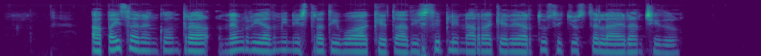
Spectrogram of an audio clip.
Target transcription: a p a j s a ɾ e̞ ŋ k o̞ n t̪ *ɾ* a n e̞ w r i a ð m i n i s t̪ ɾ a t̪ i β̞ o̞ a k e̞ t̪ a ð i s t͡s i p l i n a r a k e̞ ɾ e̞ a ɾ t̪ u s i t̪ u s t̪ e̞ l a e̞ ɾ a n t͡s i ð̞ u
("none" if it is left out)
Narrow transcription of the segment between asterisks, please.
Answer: ɾ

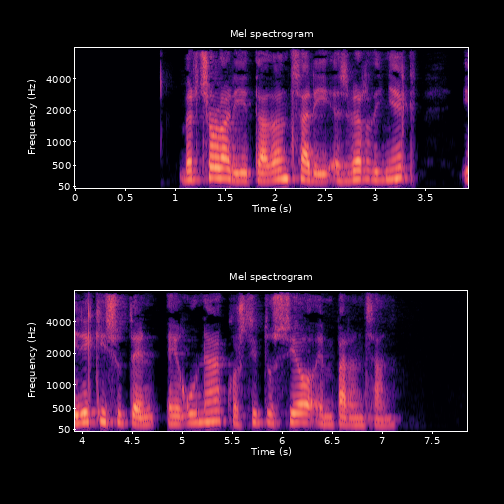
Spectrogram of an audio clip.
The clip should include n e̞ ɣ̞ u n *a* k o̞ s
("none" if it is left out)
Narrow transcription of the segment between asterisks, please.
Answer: a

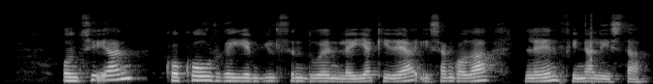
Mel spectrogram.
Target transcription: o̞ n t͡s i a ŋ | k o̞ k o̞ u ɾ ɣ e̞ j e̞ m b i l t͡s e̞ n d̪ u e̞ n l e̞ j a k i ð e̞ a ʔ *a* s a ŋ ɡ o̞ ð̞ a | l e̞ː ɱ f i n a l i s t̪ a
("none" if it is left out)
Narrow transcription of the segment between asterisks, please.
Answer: i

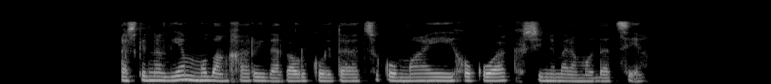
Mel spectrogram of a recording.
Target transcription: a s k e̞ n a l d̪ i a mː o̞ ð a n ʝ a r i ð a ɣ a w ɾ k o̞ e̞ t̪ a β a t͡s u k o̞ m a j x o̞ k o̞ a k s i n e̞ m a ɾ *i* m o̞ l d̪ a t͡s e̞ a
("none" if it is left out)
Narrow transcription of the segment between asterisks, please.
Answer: a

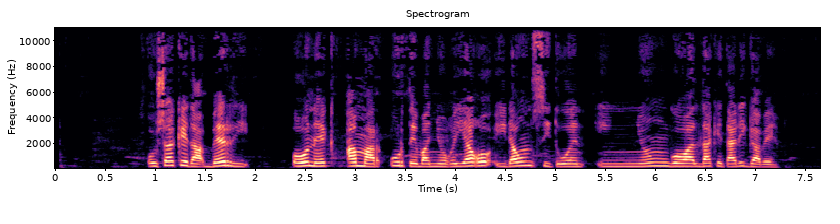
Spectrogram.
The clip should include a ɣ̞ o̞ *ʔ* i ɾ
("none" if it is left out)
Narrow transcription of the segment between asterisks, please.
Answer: ʔ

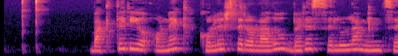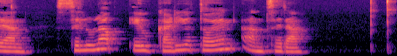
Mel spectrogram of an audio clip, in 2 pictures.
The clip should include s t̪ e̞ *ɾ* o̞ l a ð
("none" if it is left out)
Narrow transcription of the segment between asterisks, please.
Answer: ɾ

